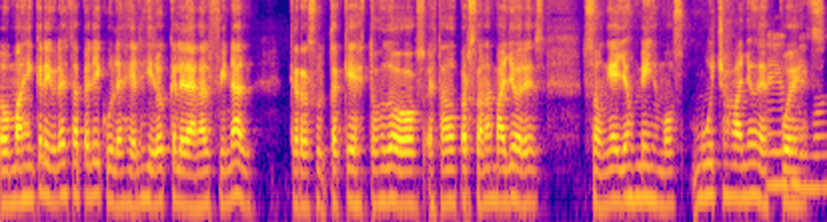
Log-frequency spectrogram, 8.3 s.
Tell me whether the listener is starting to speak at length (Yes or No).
No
